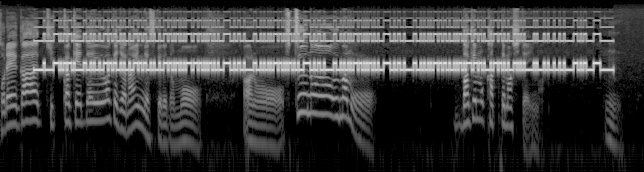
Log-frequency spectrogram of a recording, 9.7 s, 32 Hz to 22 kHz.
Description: RTTY (50 baud, 450 Hz shift), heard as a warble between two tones, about 1750 Hz centre, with speech in Japanese. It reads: CQ CQ CQ DE S52CJ S52CJ S52CJ PSE K 4X1NVT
